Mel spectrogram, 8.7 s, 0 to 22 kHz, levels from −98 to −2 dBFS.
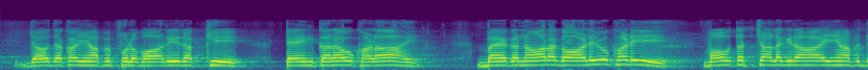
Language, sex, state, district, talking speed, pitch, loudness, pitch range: Hindi, male, Uttar Pradesh, Jyotiba Phule Nagar, 130 wpm, 195 Hz, -14 LUFS, 185-205 Hz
